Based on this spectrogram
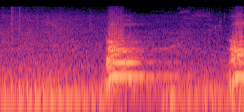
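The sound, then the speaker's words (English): A pit bull barks twice, about half a second apart. The barks are loud and sharp, over a low steady background hum, with no talking. “I'm in the back with the dogs. Chilling with some pit bulls back here.”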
